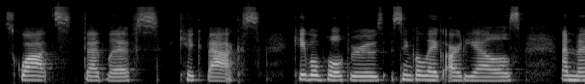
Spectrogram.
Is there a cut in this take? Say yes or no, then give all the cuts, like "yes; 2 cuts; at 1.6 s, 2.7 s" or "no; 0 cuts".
no; 0 cuts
